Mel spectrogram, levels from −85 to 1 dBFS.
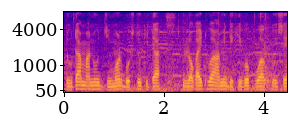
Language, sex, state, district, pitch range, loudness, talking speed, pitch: Assamese, male, Assam, Sonitpur, 110-120 Hz, -18 LUFS, 145 wpm, 115 Hz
